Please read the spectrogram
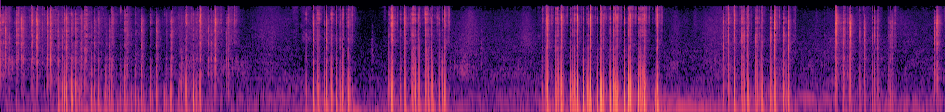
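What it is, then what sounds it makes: Hard cardboard tube. A hard cardboard tube is tapped up close in quick fingertip bursts, with short pauses between clusters. The taps are dry, dull, low thuds that die away almost instantly, at an uneven, rapid pace.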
